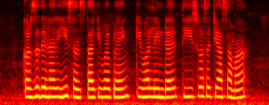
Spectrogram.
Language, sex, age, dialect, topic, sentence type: Marathi, female, 18-24, Southern Konkan, banking, question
